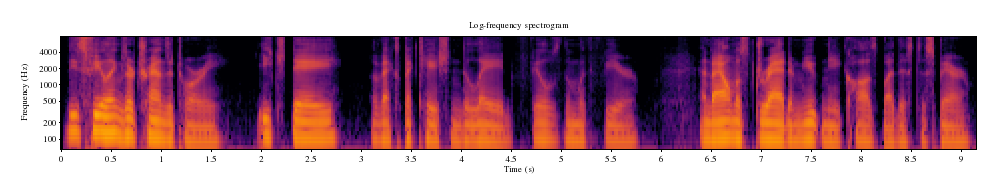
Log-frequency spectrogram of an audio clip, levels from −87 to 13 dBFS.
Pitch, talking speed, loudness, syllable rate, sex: 95 Hz, 150 wpm, -21 LUFS, 4.8 syllables/s, male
